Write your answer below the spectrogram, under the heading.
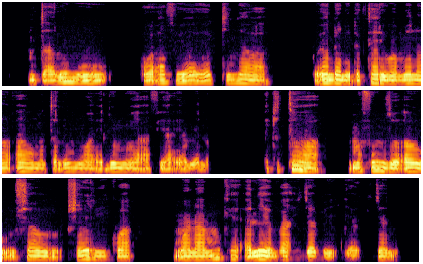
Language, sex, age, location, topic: Swahili, male, 18-24, Wajir, health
